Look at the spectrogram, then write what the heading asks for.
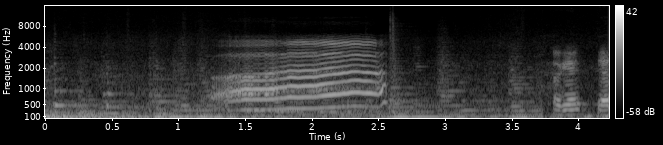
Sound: whimpers

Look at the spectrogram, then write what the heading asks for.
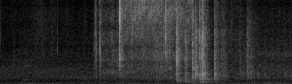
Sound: coin rolling down the tube

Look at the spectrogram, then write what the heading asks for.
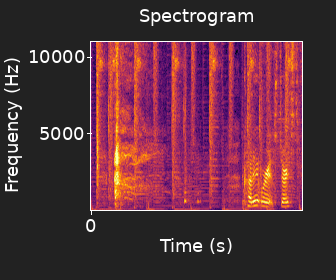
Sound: laughing

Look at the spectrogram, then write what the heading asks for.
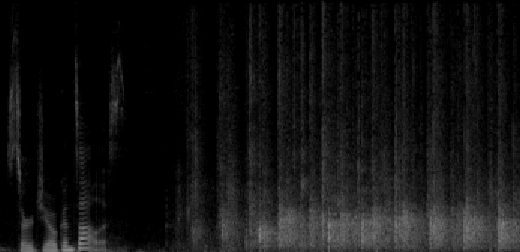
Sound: audience applauding

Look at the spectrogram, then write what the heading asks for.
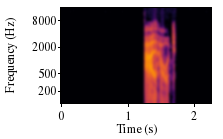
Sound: fast Pronunciation

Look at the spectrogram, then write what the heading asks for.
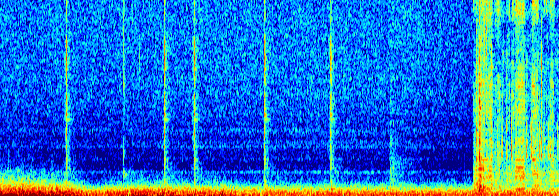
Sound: machine whirring

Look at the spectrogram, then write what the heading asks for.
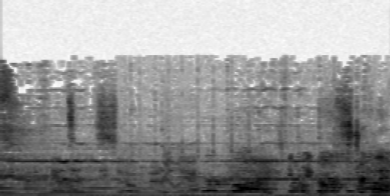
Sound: gentle upbeat music; group chattering

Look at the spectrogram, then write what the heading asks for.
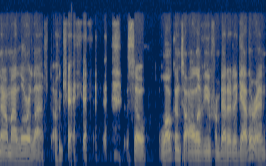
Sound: laughter

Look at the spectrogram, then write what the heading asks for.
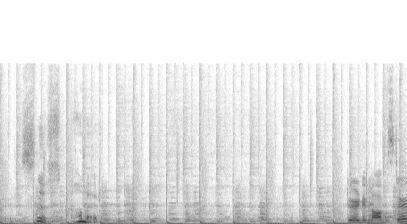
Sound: speaking in a foreign language

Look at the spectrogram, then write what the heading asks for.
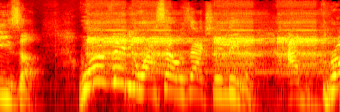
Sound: sirens

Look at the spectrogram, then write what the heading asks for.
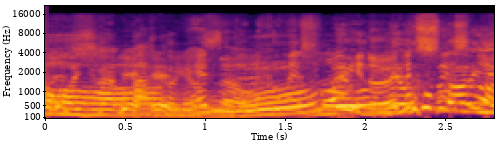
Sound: crowd mumbling

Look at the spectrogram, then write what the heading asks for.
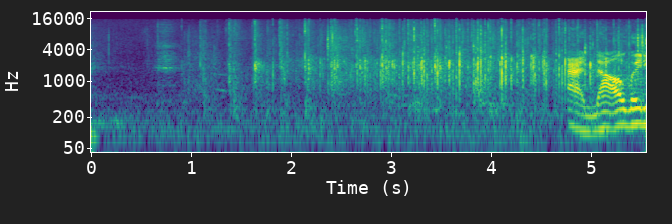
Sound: audience clapping

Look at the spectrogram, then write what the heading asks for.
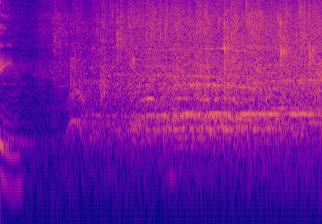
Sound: applause

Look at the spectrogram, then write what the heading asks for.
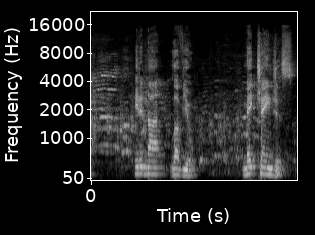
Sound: audience laughing

